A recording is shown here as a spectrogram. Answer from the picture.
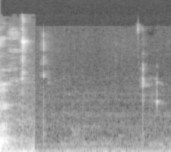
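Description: The last word of a narrator's speech trails off, then near silence broken by a few faint clicks.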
